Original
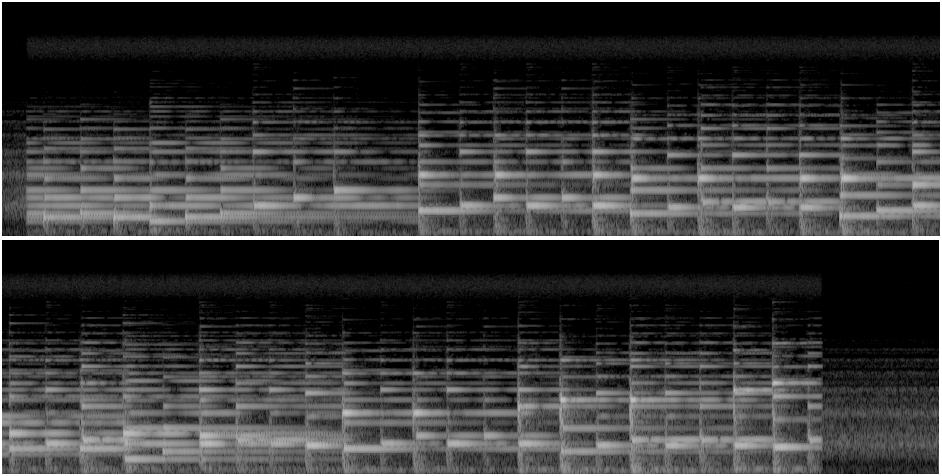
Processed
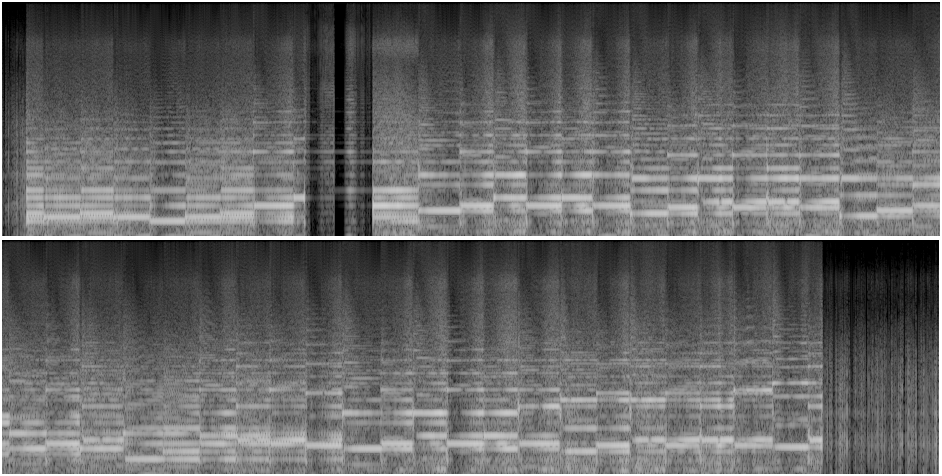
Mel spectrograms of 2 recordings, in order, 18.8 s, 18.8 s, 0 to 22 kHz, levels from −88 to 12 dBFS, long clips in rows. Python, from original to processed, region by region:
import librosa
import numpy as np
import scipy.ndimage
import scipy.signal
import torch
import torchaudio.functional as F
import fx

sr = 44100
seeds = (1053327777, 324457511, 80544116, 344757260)

y = fx.chain(x, sr, fx.highpass(hz=1400.0, slope=24),
    fx.peak_eq(hz=2500.0, db=-9.5, octaves=0.83),
    fx.over_compress(threshold_db=-46.0, ratio=-0.5), at=(3.03, 3.72))
y = fx.peak_eq(y, sr, hz=230.0, db=11.0, octaves=0.55)
y = fx.leveller(y, sr, passes=5)
y = fx.over_compress(y, sr, threshold_db=-16.0, ratio=-1.0)
y = y * 10.0 ** (2.0 / 20.0)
